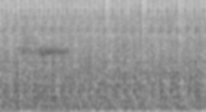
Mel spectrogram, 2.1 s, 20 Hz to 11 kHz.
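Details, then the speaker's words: Singer 66 treadle sewing machine during free-motion quilting: a rough, even growl runs under the fast stitching clatter, sounding dry and gritty; owner says it's time to oil it and clean the feed dog and bobbin case areas under the cover plate. "that's telling me that it's time to give it a little bit of oil and clean between taking the cover plate off"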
